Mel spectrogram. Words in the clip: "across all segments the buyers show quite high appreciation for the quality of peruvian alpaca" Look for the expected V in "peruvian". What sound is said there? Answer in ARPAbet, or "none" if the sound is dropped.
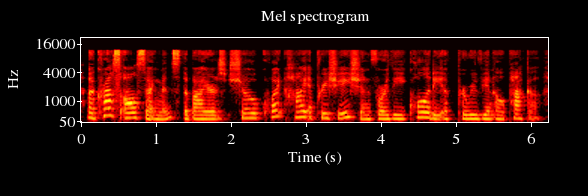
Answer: V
